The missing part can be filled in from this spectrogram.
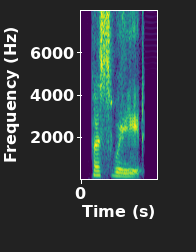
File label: "persuade", Indian; Dictionary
